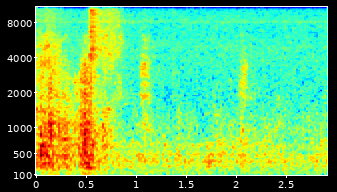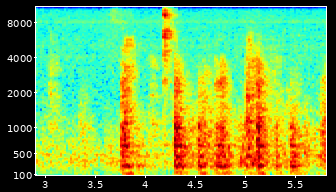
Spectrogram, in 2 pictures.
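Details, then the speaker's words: Washing machine on a Cottons 60 cycle: quiet wash tumble with uneven hollow wooden knocks about every half second, from the machine bumping the adjacent cabinet; the machine needs moving slightly. "Apologies if you can hear that knocking. It is not the machine. It's the cabinet next to the machine needs to I do need to adjust it slightly."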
